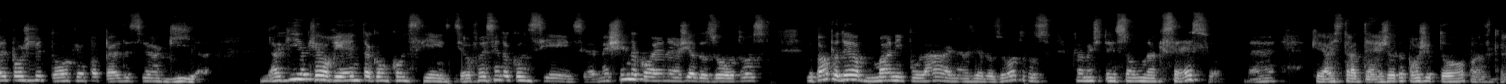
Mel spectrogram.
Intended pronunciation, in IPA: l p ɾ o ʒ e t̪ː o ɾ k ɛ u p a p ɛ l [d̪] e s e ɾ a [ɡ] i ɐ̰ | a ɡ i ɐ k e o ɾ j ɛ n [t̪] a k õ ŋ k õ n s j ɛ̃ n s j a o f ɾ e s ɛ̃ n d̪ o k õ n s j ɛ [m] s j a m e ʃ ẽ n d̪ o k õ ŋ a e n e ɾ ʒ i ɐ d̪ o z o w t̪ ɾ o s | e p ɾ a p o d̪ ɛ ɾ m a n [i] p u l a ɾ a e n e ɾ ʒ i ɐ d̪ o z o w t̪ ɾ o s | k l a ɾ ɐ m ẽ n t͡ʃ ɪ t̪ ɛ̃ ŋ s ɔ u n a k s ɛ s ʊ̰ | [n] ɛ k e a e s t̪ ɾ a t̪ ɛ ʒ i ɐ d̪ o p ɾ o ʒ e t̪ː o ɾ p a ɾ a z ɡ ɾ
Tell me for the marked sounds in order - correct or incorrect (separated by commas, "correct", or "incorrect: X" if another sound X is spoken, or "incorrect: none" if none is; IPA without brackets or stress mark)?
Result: correct, correct, correct, incorrect: n, correct, correct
